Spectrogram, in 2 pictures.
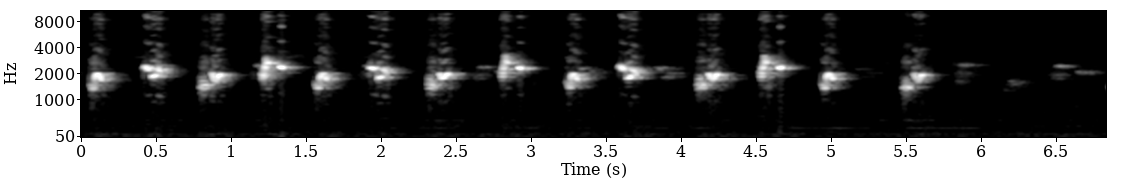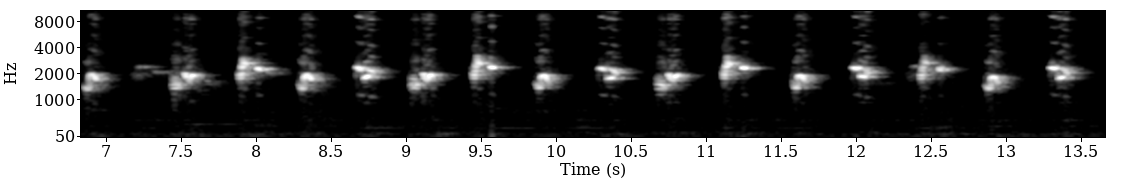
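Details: Sooty-headed bulbul delivering long 'ngeropel' singing as a lure to trigger other bulbuls: dozens of clear chirping notes in quick alternating pairs, about two or three per second, broken once by a brief pause midway.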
